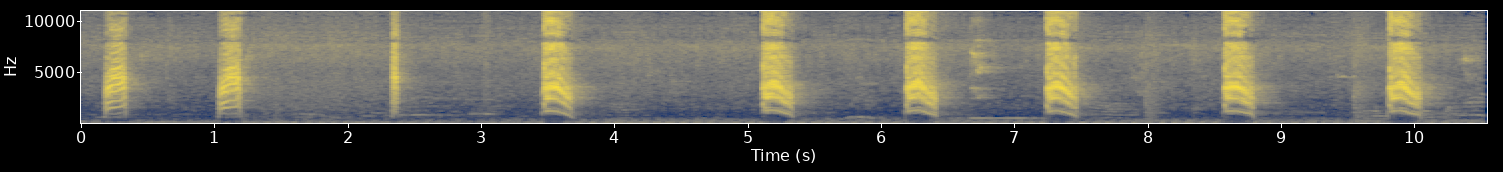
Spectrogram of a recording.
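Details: Long-tailed shrike repeating loud harsh grating screeches, each short and rasping, spaced about one second apart, with a faint low hum underneath.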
